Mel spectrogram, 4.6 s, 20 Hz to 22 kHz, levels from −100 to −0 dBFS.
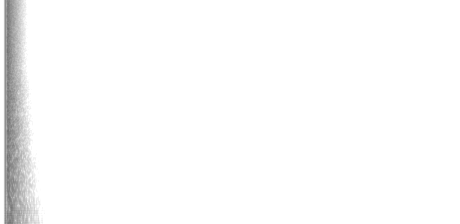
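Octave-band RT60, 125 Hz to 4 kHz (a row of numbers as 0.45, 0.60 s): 0.45, 0.45, 0.35, 0.35, 0.30, 0.25 s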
